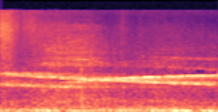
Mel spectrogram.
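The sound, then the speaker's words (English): Sirens of emergency vehicles wail outside a home, a steady, slowly wavering tone that holds through the whole stretch with no talk over it. “I'm hearing sirens in the background at my place”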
